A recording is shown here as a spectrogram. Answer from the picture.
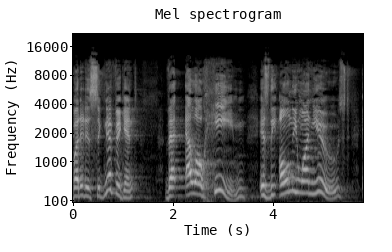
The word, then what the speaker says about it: Elohim: Understand that is pronounced Elohim, not El-El-Bean.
